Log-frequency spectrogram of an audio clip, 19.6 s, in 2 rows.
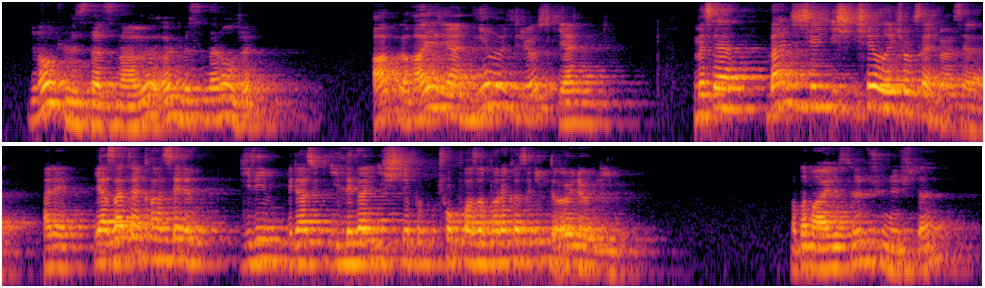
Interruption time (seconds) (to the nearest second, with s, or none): none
